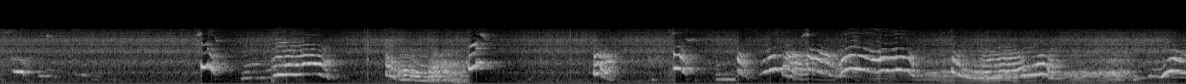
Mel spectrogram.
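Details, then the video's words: Pair of seven-month-old borzoi puppies play-fighting with sweet reassuring noises: short sliding whines and yelps separated by pauses, then a longer run of wavering, overlapping howl-like whimpers. "borzoi puppy duet"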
